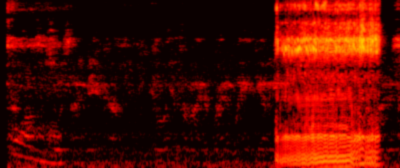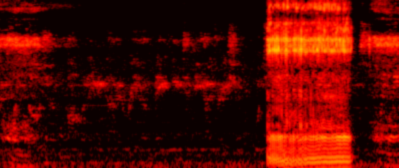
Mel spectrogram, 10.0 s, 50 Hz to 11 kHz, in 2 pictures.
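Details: Sleeping 7-month-old French Bulldog puppy snoring loudly: soft breathing punctuated by two long, rasping, throaty snores, each lasting about a second, roughly five seconds apart.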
